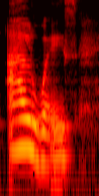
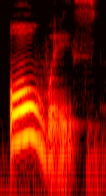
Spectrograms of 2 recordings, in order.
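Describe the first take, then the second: First: The first vowel does not sound like 'all'. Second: The first vowel sounds like 'all'. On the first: The speaker calls it wrong. "the pronunciation is not always" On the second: The speaker calls it right. "it's always"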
